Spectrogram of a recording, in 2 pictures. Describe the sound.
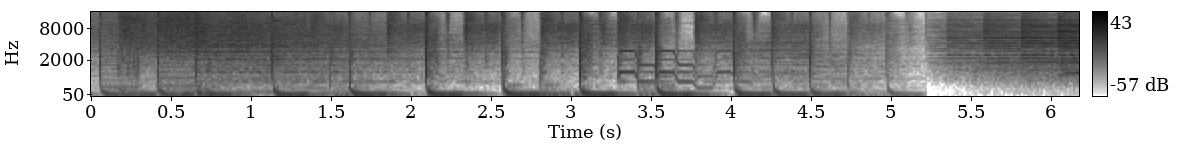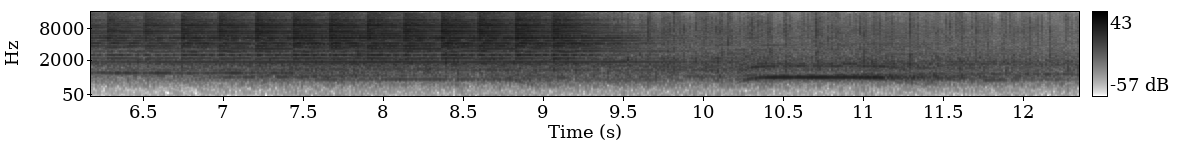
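Applause and cheering erupt on the New York Stock Exchange floor at the market opening. Loud, sharp bursts give way to a sustained, dense wash of crowd noise and raised voices.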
